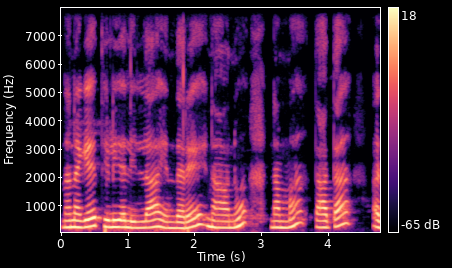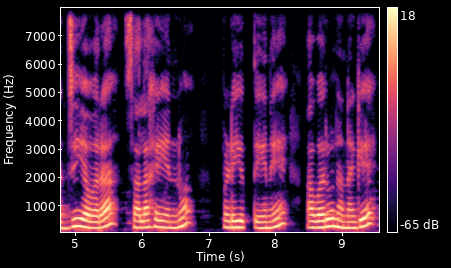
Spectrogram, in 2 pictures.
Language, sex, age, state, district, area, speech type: Kannada, female, 45-60, Karnataka, Bangalore Rural, rural, spontaneous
